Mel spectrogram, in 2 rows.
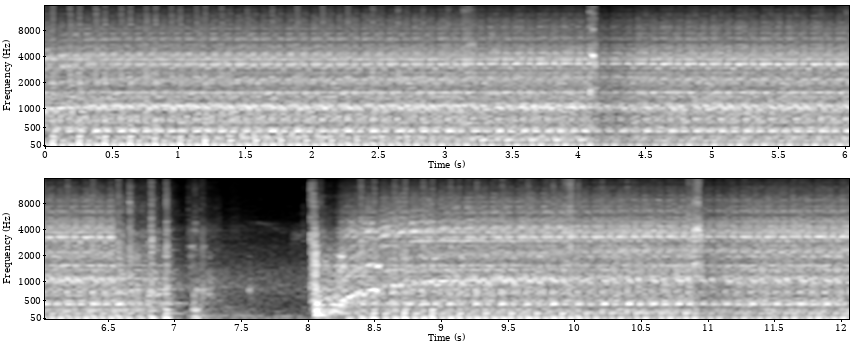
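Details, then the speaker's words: Old Toro greens aerator, believed 2002, dead battery: small engine runs with uneven beat, dies near eight seconds and catches again; hard starting and rough running, has to run half choke until warm, owner suspects carburetor needs cleaning. "so she needs some love in the cart good old carb clean you know it does run but it needs uh needs love and it kind of has to run half choke until the run warms up"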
